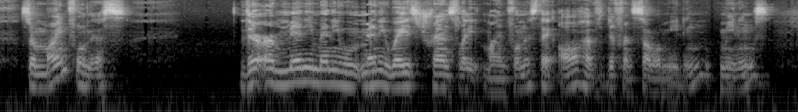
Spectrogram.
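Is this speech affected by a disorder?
No.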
